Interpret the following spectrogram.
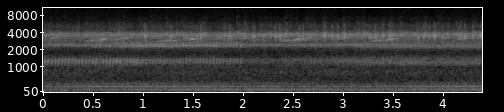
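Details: Swamp at night in the North Carolina backwoods, tree frogs massed in a constant high buzzing chorus, one lower trill fading after two seconds, a faint steady low hum beneath.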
